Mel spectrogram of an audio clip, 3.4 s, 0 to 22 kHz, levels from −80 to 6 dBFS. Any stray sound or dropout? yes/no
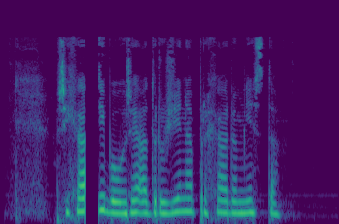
yes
